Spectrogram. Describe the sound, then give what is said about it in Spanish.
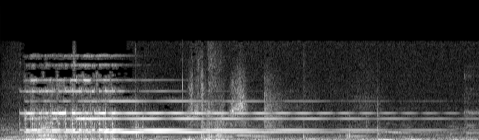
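An old bakelite telephone, of the kind found in homes about half a century ago, rings continuously, a bright metallic jangle that fills the whole moment, loud, with faint voices and bumps beneath it. “Eran teléfonos de baquelita, que ya no se usan los smartphones, ¿no?”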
